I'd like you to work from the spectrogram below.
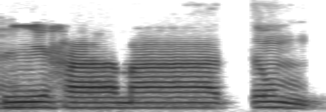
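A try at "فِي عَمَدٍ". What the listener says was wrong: ফি হা ফি হা নেই, এখানে আছে আইন আছে, দেখেন এটা হলো আইন, আইন।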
